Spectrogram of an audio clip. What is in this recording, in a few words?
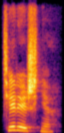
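"черешня", Komi, female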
